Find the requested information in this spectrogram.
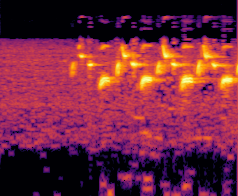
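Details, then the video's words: Brief burst of European goldfinch competition song: lively, irregular high chirps and tinkling notes tumbling quickly after a moment of silence. "Canto del Jilguero de Concurso"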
